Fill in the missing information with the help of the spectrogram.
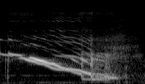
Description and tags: This is Ryan Driver playing the balloon for a recording project
Recorded November 2015 unto an Alesis Adat .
